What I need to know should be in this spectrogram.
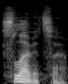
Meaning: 1. to be famous (for), to be famed (for), to be renowned (for), to have a reputation (for) 2. to glory (to), all hail 3. passive of сла́вить (slávitʹ)
- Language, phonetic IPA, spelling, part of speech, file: Russian, [ˈsɫavʲɪt͡sə], славиться, verb, Ru-славиться.ogg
